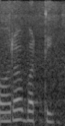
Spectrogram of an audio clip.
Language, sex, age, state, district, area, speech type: Odia, female, 18-30, Odisha, Jagatsinghpur, rural, read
